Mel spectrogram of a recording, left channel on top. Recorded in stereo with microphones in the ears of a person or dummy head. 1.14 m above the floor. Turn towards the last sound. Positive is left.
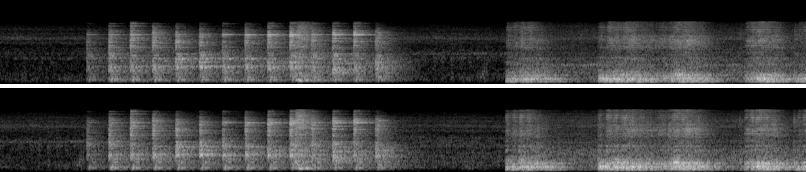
turn(degrees=-60)  # may be behind; listen again after turning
